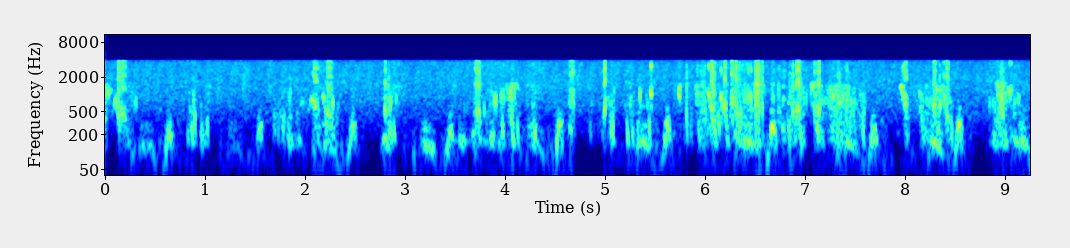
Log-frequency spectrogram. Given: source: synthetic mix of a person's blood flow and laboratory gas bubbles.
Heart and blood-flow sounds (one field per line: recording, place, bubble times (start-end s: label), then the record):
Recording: Doppler ultrasound of blood flow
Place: precordium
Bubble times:
0.00-0.33 s: bubbles
0.81-1.06 s: bubbles
1.67-2.34 s: bubbles
2.75-2.95 s: bubbles
3.51-4.17 s: bubbles
4.26-4.35 s: bubbles
4.63-4.72 s: bubbles
4.81-5.12 s: bubbles
5.20-5.50 s: bubbles
5.71-6.61 s: bubbles
6.71-7.62 s: bubbles
7.94-8.08 s: bubbles
8.12-8.50 s: bubbles
8.82-9.24 s: bubbles
From the record:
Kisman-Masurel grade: 232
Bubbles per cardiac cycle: several, 3 to 8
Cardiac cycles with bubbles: 50 to 99%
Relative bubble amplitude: moderate (0.250 to 0.450)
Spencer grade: 3 (all of the cardiac periods contain showers or single bubble signals, but not dominating or overriding the cardiac motion signals)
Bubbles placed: only in the low amplitude regions of the cardiac cycle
